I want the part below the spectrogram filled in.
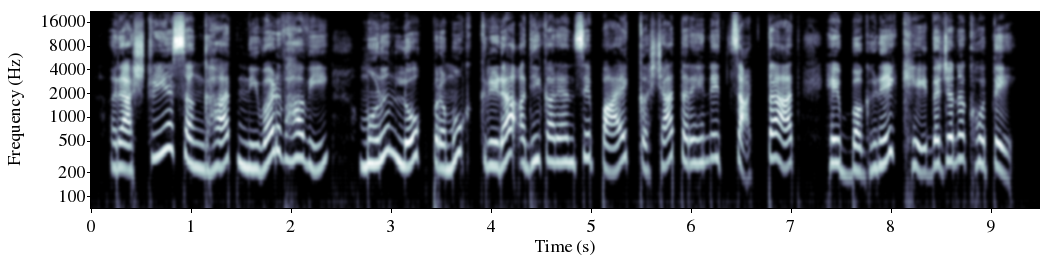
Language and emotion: Marathi, disgusted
